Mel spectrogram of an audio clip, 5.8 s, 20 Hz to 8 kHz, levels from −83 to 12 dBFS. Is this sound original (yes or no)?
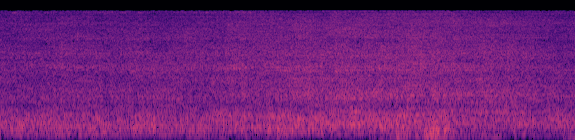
no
